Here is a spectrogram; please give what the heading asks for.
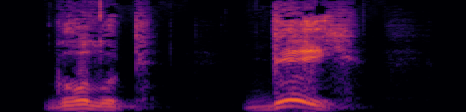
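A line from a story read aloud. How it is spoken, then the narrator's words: Shouted into horse's ear. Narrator (Russian): крикнул он на ухо жеребцу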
